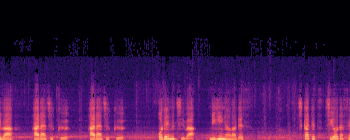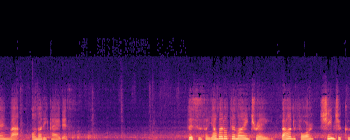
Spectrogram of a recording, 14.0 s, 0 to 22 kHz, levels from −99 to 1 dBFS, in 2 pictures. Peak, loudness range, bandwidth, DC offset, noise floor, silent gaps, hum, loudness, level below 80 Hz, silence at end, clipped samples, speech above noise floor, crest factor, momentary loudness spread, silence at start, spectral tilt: -2 dBFS; 8 LU; 9.2 kHz; under 0.1%; -45 dBFS; none; none; -20 LUFS; -62 dBFS; 0 s; under 0.1%; 26 dB; 20 dB; 17 LU; 0 s; -5 dB/octave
